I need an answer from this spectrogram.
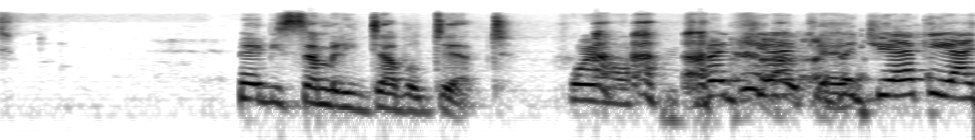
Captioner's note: laughs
